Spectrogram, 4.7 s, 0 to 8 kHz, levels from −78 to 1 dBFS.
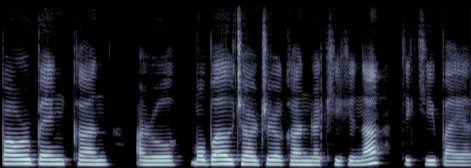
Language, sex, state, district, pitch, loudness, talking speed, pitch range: Nagamese, female, Nagaland, Dimapur, 195 Hz, -17 LUFS, 140 wpm, 185-205 Hz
